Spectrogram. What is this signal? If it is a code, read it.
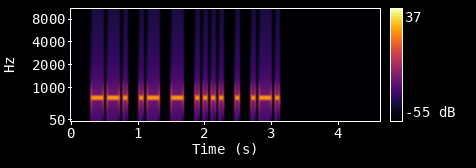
Morse code, heard as a keyed tone, about 20 wpm, 700 Hz. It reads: GATHER
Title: Six Letter Words - 20wpm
